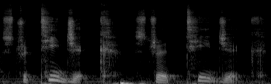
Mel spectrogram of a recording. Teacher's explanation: A tônica é a sílaba do TE. Então, se ela é a tônica, não mexa nela. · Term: sílaba forte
